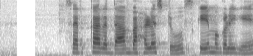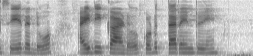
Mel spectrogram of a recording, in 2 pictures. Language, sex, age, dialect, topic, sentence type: Kannada, female, 36-40, Central, banking, question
